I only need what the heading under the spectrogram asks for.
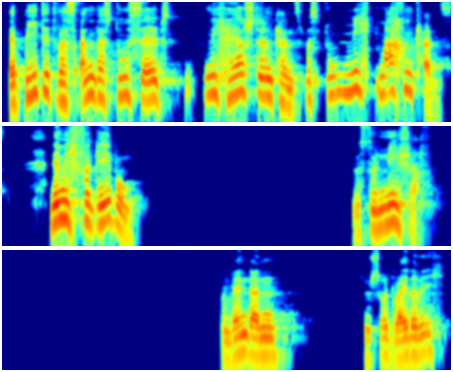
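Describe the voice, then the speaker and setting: A man's voice: fairly high pitch, expressive, unhurried, long pauses, a little mellow. A man preaching a sermon, emphatic and fond of repeating his key phrases. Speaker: pastor.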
